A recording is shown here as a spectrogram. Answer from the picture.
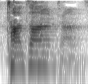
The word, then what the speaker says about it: Tauntaun: Tauntaun? – Tauntaun.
